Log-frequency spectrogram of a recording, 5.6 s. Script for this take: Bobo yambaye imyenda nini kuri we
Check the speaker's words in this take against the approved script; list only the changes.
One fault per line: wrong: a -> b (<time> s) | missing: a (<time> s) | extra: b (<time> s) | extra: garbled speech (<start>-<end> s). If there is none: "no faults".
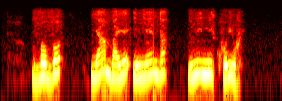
no faults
